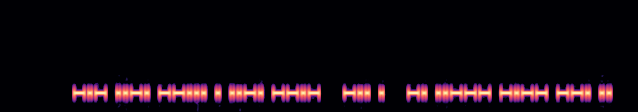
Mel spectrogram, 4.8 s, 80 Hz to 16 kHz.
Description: Morse code, heard as a keyed tone, about 43 wpm, 700 Hz. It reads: KF7EFQ DE N2YGI
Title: USA Callsign DE Callsign 45wpm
